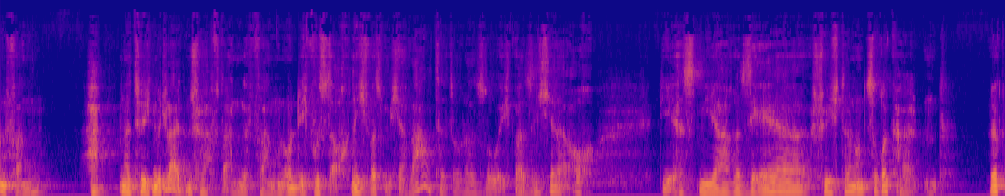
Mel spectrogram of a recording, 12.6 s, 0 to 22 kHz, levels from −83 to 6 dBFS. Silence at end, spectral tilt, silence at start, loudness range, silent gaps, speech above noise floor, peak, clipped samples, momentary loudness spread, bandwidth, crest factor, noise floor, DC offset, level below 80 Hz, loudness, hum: 0 s; -5.5 dB/octave; 0 s; 7 LU; none; 27 dB; -6 dBFS; under 0.1%; 14 LU; 17 kHz; 22 dB; -54 dBFS; 0.2%; -52 dBFS; -28 LUFS; none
